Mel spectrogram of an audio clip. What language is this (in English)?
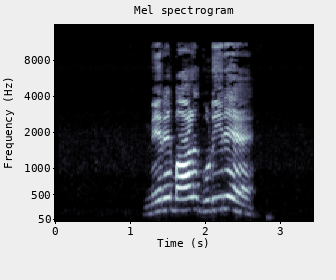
Sansi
